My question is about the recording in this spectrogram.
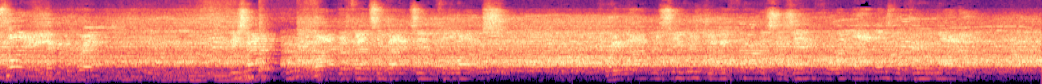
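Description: Football telecast audio played through a TV speaker: indistinct voices over steady stadium crowd noise, with a brief dip about three seconds in where the recording cuts.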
